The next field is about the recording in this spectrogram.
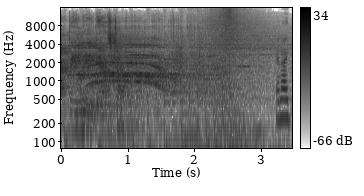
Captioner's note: cheering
